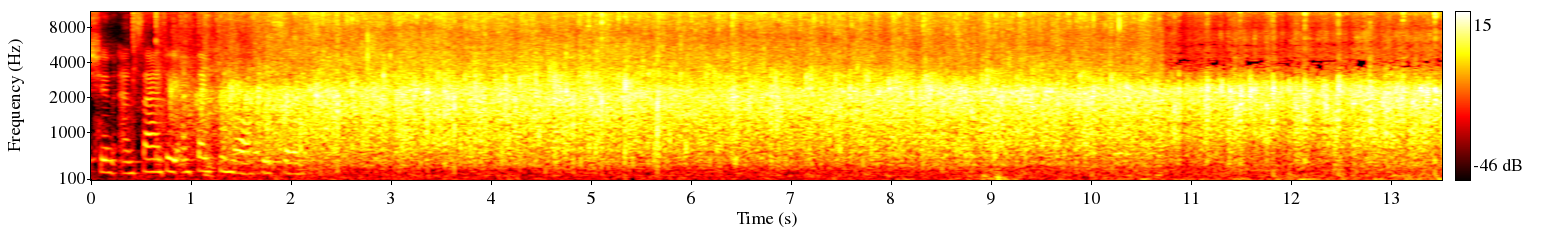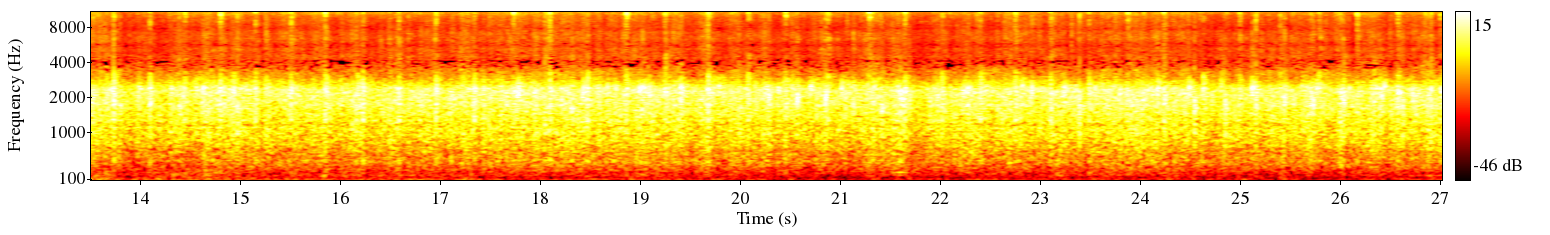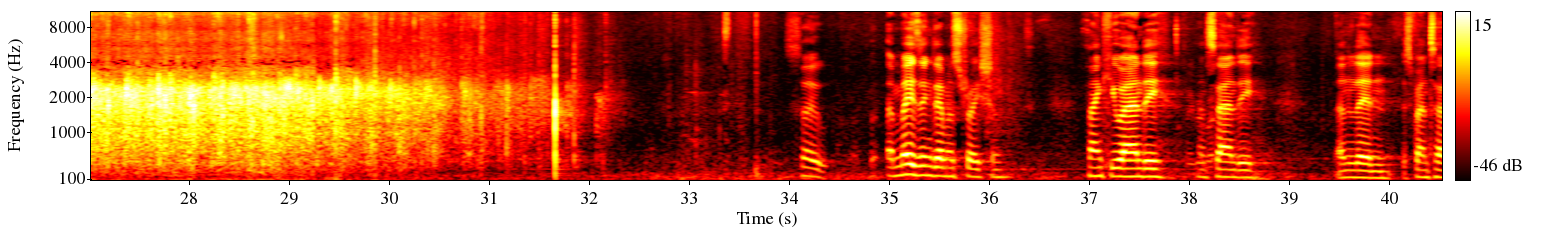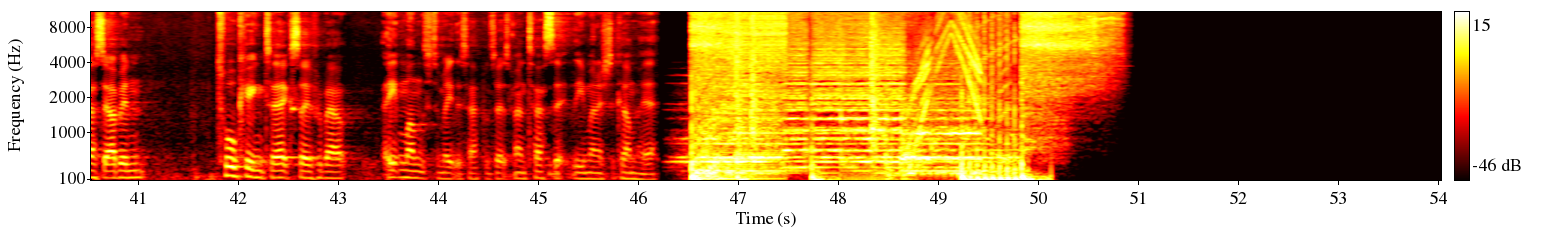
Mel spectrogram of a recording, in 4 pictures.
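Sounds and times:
large audience clapping: 0:00.4 - 0:32.4.

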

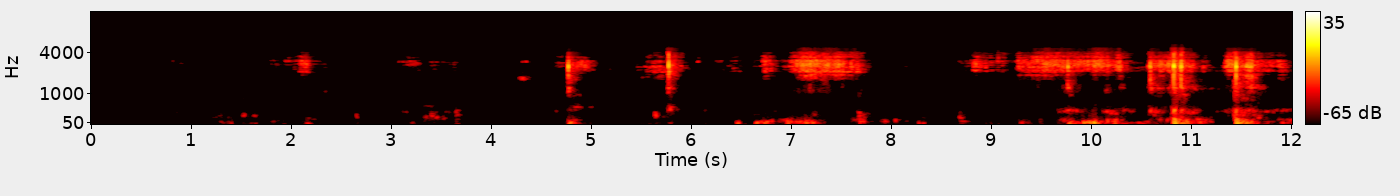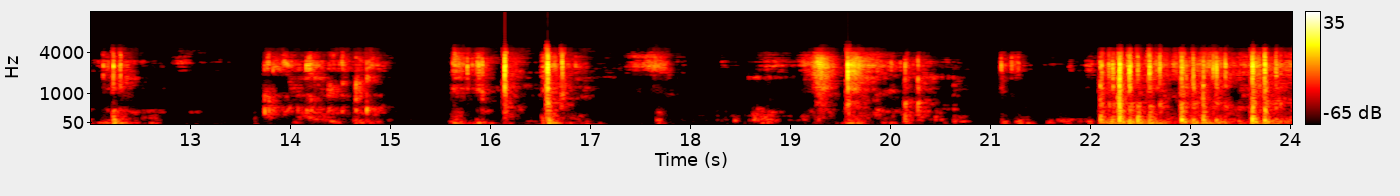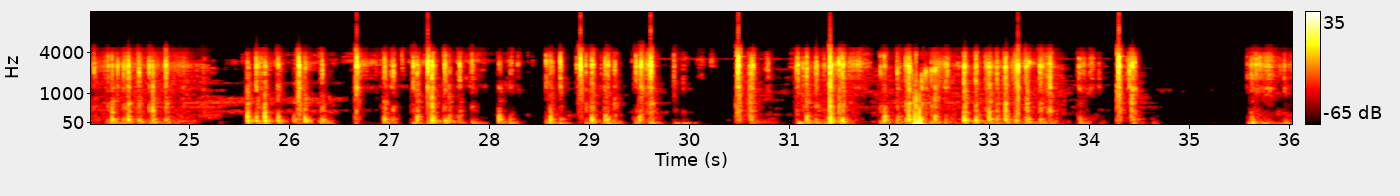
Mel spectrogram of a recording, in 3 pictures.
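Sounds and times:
typing on computer keyboard: 0:22.1 - 0:34.6.

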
